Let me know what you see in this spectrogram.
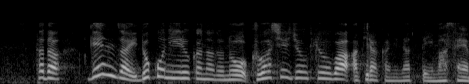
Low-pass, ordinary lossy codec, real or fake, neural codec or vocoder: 7.2 kHz; Opus, 24 kbps; real; none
